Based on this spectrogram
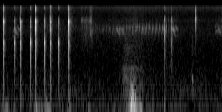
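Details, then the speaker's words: Purge solenoid valve bench-tested off the vehicle with battery voltage applied to its terminals; it gives a string of crisp audible clicks each time power is applied, so the solenoid is switching normally. "plan a battery voltage to the purge valve terminals and see if it produces an audible click yep we can hear the solenoid is clicking"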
